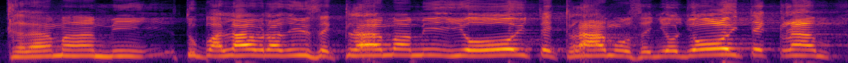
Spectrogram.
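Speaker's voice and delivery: loud, high crying out, slow; shouted prayer. Retold or imitated. Preacher reenacting how he shouted his prayer on his knees, loud and high. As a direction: shout the promise back to God. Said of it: "Yo empecé a gritar".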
